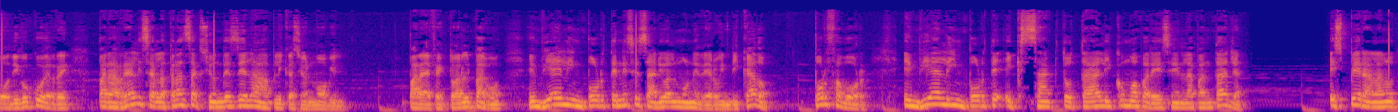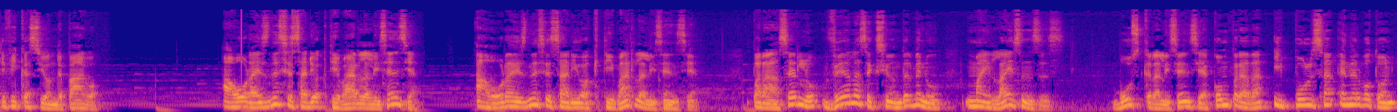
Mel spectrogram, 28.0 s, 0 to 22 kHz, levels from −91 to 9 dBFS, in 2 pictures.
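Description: Integer overflow cracks at 0.02, 2.14, 6.36, 13.89, 16.39 and 16.90 s. Peaks just going past the integer limit wrap to the opposite sign, giving violent, sharp cracks.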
